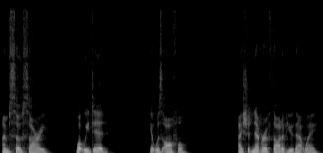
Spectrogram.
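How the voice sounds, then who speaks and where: A woman's voice: lowish voice, steady tone, unhurried, mellow. A woman voicing an adult son, defensive and then ashamed, in a plain read-aloud delivery. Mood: apologetic.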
